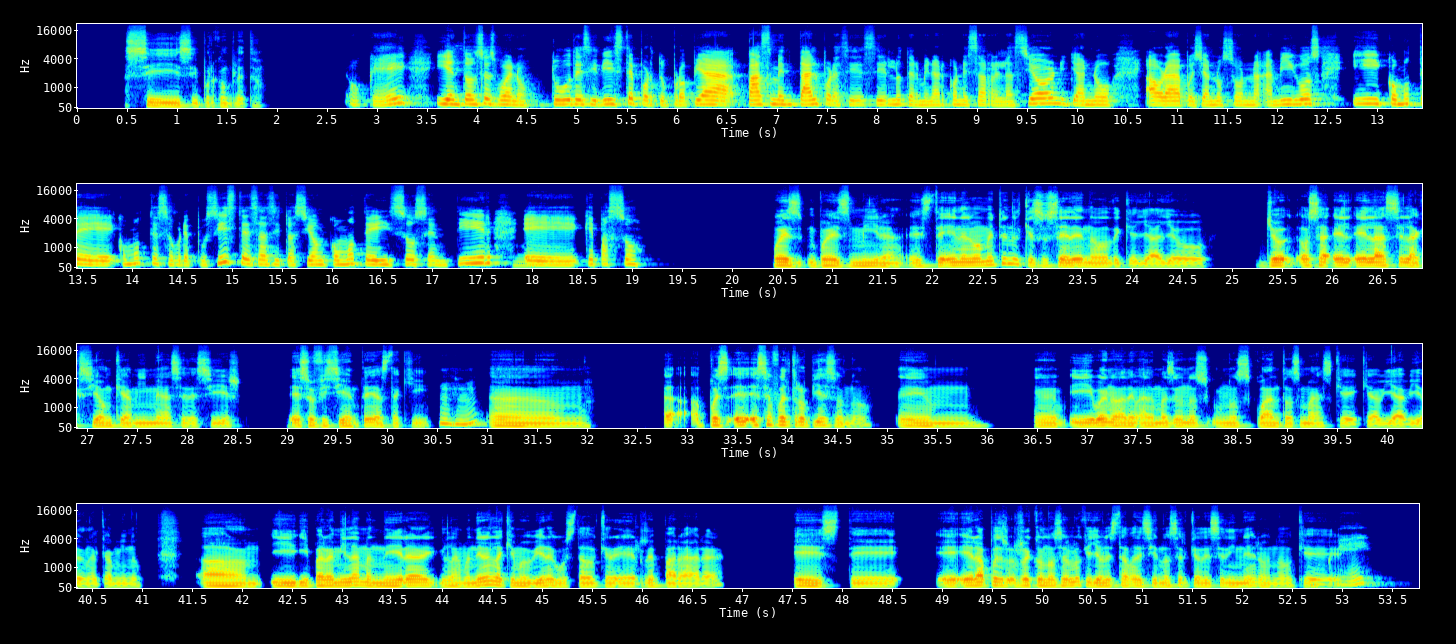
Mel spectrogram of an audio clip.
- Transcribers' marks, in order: other background noise
- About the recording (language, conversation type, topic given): Spanish, podcast, ¿Cómo recuperas la confianza después de un tropiezo?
